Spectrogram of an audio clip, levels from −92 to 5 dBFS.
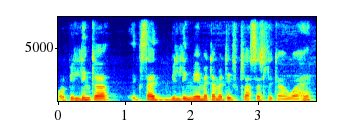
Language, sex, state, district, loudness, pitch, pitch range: Hindi, male, Arunachal Pradesh, Lower Dibang Valley, -16 LUFS, 160 Hz, 150-175 Hz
